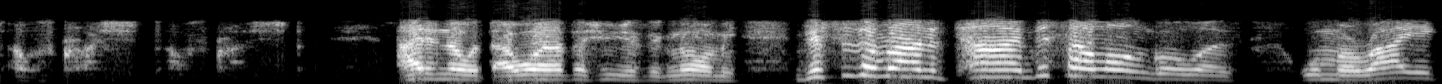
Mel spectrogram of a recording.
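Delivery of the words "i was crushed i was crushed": softer then whispered, crushed; mock heartbreak fading into a whisper. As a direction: let it die away to a breath.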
